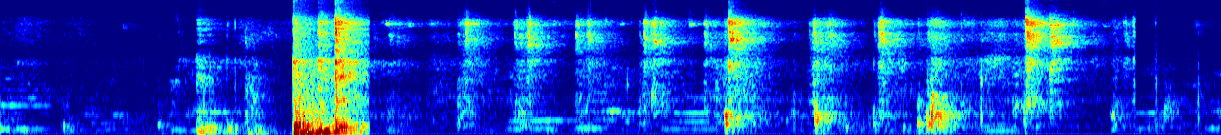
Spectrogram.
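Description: A pet dog making a series of short sounds about every half second, with one heavy thump about a second and a half in.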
